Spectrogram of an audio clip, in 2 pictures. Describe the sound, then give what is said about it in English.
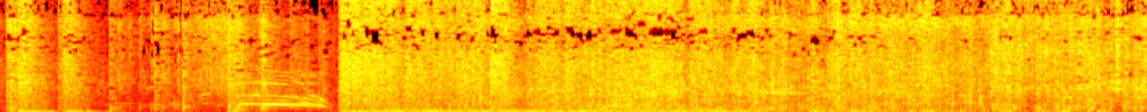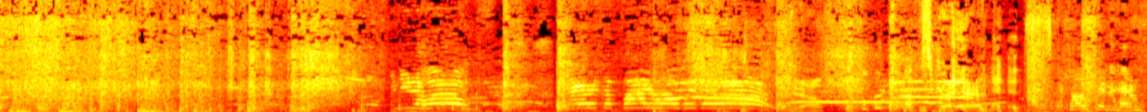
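Fireworks burst nonstop, shooting toward people on a porch, a loud, dense barrage of cracks and booms with hardly a pause, while voices shout and cry out over the din in the later part. “and all of a sudden they start hearing the fireworks and they look over and then the fireworks start shooting at them.”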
